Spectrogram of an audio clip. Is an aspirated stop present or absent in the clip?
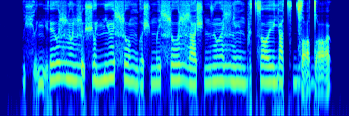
absent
